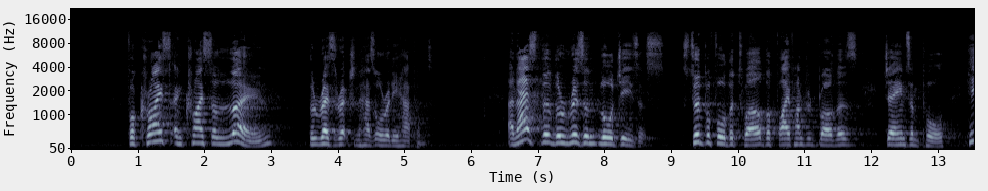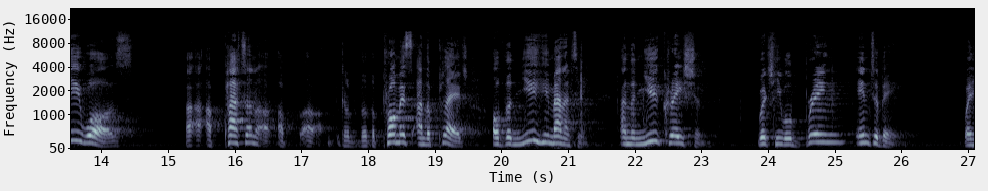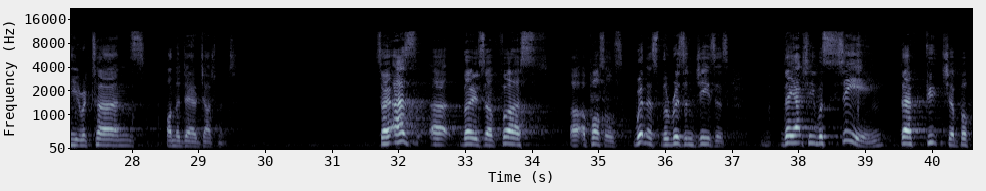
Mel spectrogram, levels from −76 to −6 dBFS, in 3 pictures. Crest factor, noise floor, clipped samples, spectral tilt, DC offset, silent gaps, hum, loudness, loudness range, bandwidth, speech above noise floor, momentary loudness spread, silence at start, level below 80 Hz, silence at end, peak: 24 dB; -76 dBFS; under 0.1%; -3.5 dB/octave; under 0.1%; none; none; -35 LUFS; 6 LU; 11.5 kHz; 41 dB; 16 LU; 0.85 s; -84 dBFS; 0 s; -12 dBFS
